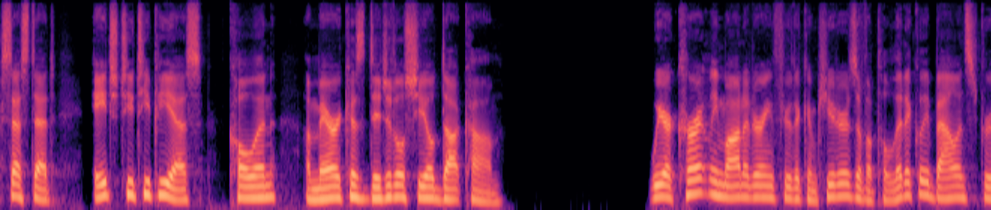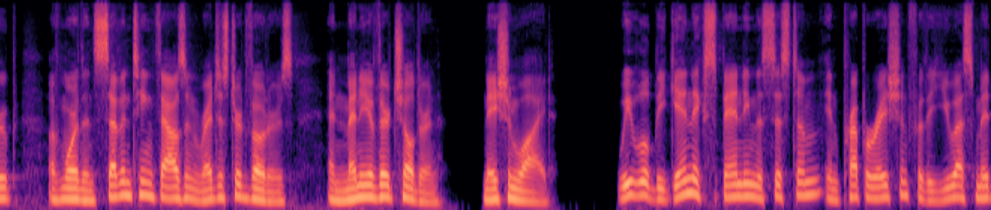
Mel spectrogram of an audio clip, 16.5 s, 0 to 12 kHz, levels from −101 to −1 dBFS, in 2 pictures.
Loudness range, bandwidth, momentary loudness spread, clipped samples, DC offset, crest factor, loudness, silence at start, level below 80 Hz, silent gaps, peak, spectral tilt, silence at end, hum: 4 LU; 12 kHz; 9 LU; under 0.1%; under 0.1%; 18 dB; -25 LUFS; 0 s; -66 dBFS; 4.31-4.45 s, 4.51-5.38 s, 12.11-12.26 s, 12.96-13.39 s; -8 dBFS; -5.5 dB/octave; 0 s; none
